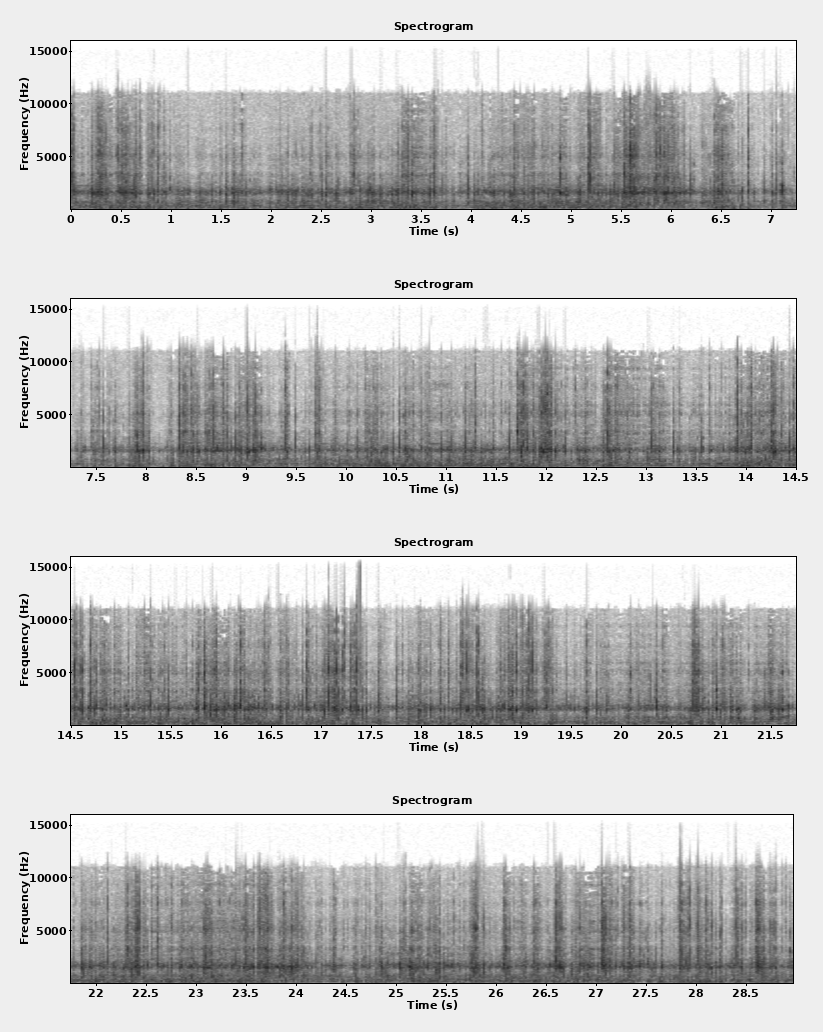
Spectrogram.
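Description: Mountain bike riding over a dirt singletrack: a steady rumble of tyres and wind on the microphone, with constant small rattles and clicks from bumps in the trail.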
